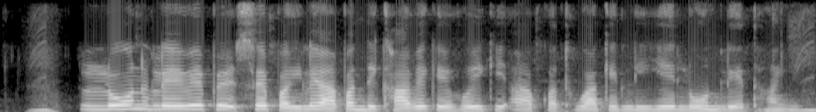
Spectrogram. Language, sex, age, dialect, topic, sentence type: Bhojpuri, female, 25-30, Western, banking, question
